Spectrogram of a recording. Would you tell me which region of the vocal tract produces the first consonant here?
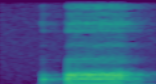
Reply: throat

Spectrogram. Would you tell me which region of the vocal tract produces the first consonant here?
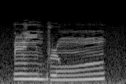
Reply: retroflex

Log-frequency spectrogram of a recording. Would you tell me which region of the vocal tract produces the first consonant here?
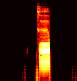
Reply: velum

